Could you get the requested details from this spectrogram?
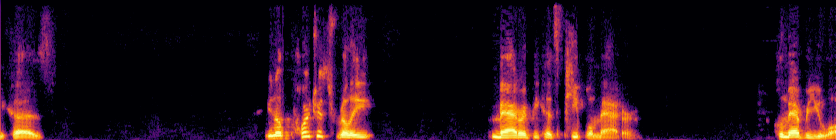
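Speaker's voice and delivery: choked-up, emotional voice. A speaker talking about why portraits matter, choked up. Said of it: "I'm still choked up by this".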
